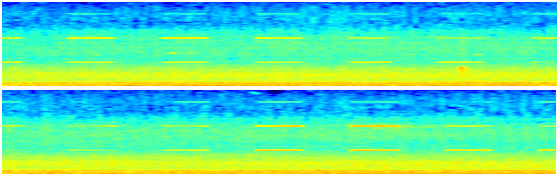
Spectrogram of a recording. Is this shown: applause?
no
